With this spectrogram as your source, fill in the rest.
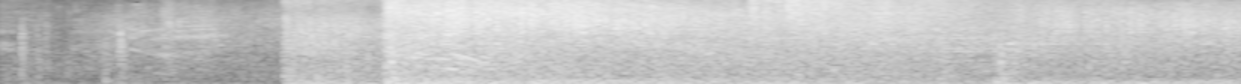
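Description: A loud explosion roars and rumbles.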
